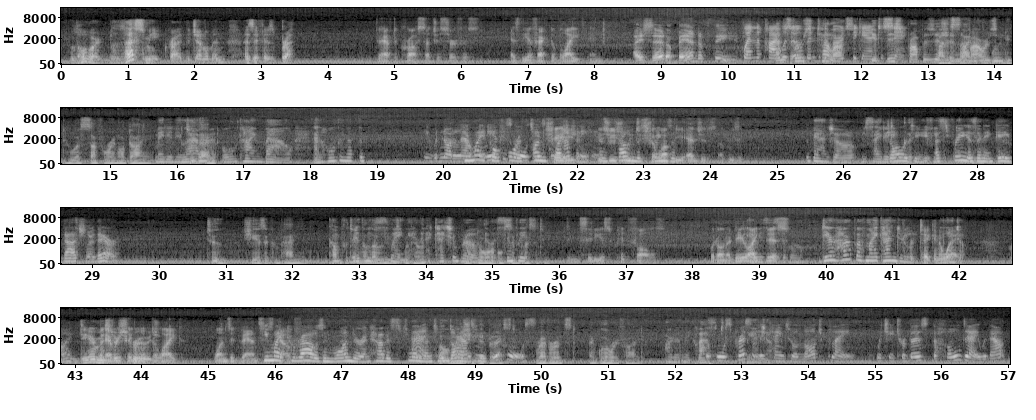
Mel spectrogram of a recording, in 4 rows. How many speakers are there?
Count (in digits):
9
